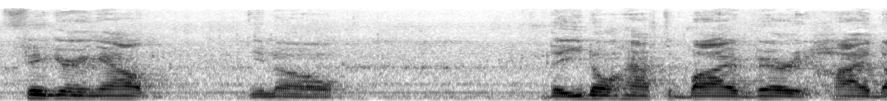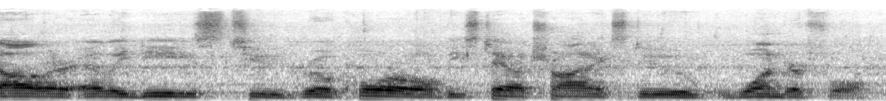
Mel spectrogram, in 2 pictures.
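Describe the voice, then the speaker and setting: A man walking through his aquarium equipment in a casual, halting way, with many ums and frequent throat clearing, his voice slightly hoarse. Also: on the low side, roomy sound, slight background noise, low-quality recording. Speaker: aquarium hobbyist.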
